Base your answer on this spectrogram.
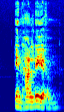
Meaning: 1. to inhale 2. to inhale (air, medicine or drugs), to consume by inhaling
- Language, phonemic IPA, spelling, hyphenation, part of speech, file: Dutch, /ˌɪn.ɦaːˈleː.rə(n)/, inhaleren, in‧ha‧le‧ren, verb, Nl-inhaleren.ogg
